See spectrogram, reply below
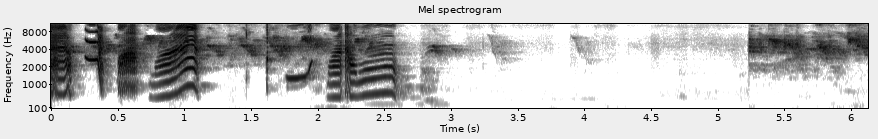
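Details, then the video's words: Talking Indian ringneck parrot, a pet said to call "Mummy Mummy" and ask for roti, runs off a burst of rapid, squeaky, upward-sweeping notes for nearly three seconds, then falls silent before a faint hiss returns. "Mummy Mummy Bolne Wala Parrot || Talking Parrot || Mummy mitthu ki roti do"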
